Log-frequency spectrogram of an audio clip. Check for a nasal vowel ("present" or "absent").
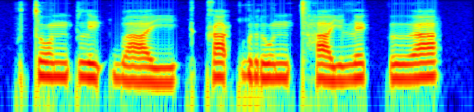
absent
